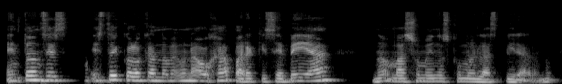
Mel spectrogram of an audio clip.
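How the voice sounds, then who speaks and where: A man's voice: on the high side, normal speed, vocal fry, darkish tone. Patient man teaching with constant check-ins. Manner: explains patiently, repeats words and asks "¿no?" and "¿ya?" after most phrases. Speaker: language teacher. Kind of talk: spoken language lesson.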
